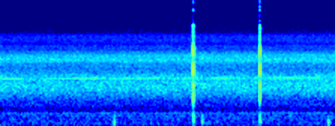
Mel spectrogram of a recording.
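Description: Faint steady whir of a computer's fan, heard as a hiss, with a few sharp mouse clicks; the two loudest come about two and a half and three and a half seconds in.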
